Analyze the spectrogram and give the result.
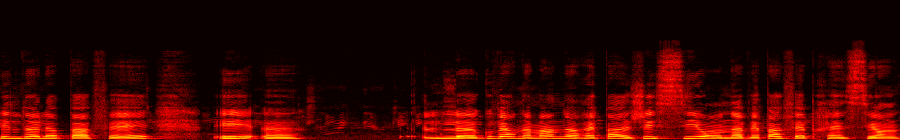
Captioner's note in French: voix de l'interprète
